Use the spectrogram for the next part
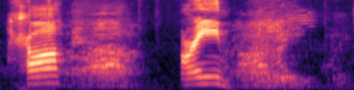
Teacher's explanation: وسط حلق سے نکلے گا حا, عین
